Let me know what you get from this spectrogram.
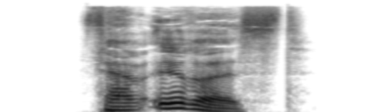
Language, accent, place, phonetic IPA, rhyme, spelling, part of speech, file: German, Germany, Berlin, [fɛɐ̯ˈʔɪʁəst], -ɪʁəst, verirrest, verb, De-verirrest.ogg
- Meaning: second-person singular subjunctive I of verirren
